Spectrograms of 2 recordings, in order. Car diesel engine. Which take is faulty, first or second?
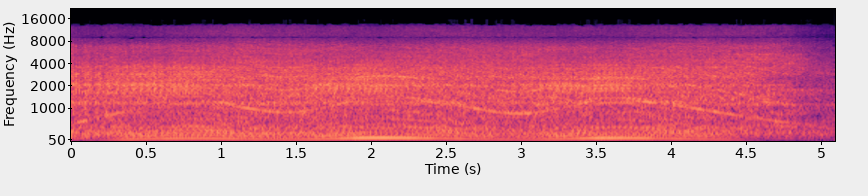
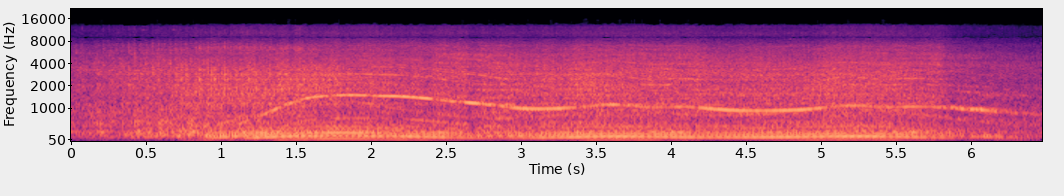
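second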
